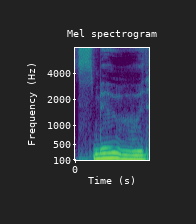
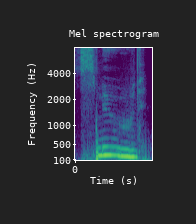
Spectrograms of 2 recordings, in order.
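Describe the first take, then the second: First: The word is said in a lower voice. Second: The word is said in a higher voice. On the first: "I want to go lower, right?" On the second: "No, that didn't sound good"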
